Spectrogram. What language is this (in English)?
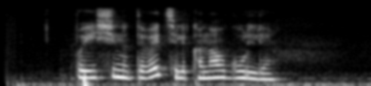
Russian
